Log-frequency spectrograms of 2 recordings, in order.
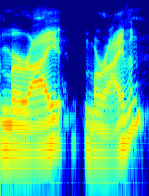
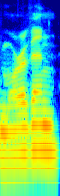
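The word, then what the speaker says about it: Moravian: It's pronounced Marivan, not however you said it, Rob.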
